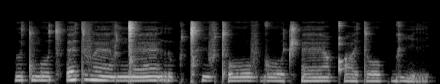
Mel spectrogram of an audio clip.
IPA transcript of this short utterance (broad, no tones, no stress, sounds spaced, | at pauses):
ɯ t ŋʷ ɯ ʊ̯ t͡sʼ ɛ t v ɛ̃ː v ŋ͡ǀ ɛ̃ː r ɯ kʷ ǀʰ i v tʼ oː v ɡ oː t͡ʃʼ ɛ̃ː qʼ õ ɪ̯ t oː kʷ ɡ i r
